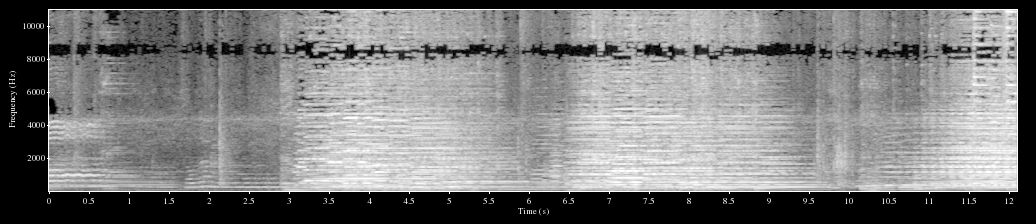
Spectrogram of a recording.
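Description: Live acoustic band music led by a piano accordion playing held chords. It starts soft, fills out from about three seconds in, and dips briefly near ten seconds.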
